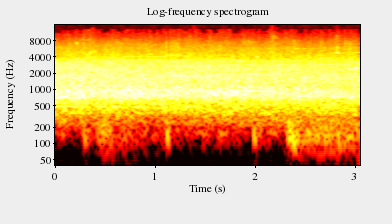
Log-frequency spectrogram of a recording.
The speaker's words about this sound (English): Crowd's going bananas.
